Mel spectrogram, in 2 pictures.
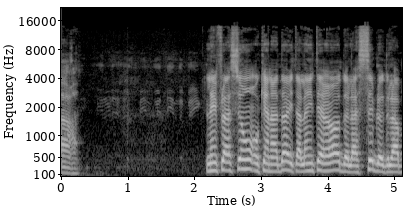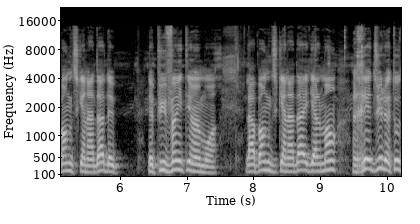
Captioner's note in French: voix de l'interprète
